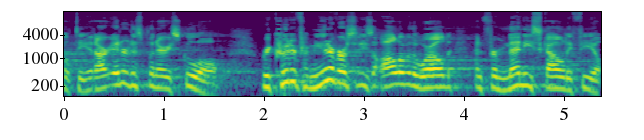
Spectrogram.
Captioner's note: none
